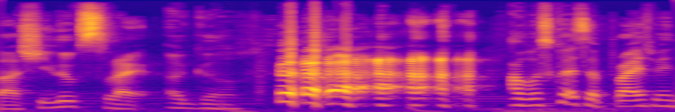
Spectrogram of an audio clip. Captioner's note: both laughs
